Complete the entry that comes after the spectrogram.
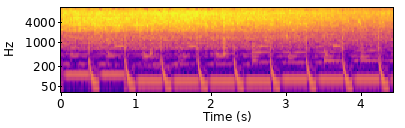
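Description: Sliced onion and chopped tomato sizzling steadily in hot vegetable oil in a frying pan, just added and being stirred with a wooden spatula.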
